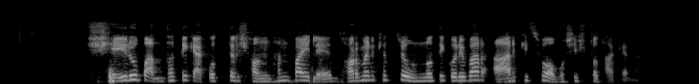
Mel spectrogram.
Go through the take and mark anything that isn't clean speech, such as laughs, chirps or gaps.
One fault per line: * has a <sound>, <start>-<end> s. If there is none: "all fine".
* has a dropout, 3.1-3.1 s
